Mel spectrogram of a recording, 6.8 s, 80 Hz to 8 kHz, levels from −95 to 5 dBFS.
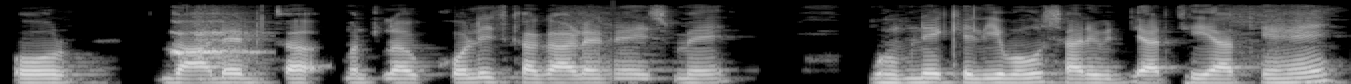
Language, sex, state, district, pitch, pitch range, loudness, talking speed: Hindi, male, Bihar, Lakhisarai, 145 Hz, 140-150 Hz, -16 LUFS, 150 wpm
